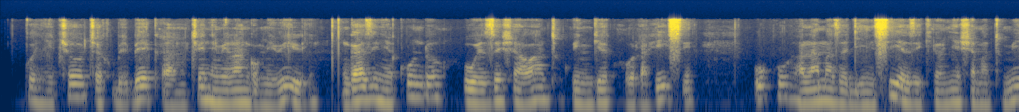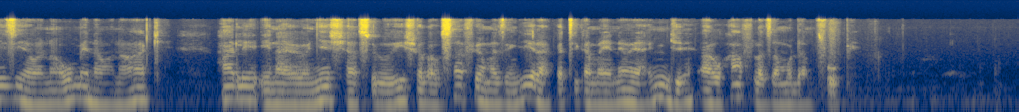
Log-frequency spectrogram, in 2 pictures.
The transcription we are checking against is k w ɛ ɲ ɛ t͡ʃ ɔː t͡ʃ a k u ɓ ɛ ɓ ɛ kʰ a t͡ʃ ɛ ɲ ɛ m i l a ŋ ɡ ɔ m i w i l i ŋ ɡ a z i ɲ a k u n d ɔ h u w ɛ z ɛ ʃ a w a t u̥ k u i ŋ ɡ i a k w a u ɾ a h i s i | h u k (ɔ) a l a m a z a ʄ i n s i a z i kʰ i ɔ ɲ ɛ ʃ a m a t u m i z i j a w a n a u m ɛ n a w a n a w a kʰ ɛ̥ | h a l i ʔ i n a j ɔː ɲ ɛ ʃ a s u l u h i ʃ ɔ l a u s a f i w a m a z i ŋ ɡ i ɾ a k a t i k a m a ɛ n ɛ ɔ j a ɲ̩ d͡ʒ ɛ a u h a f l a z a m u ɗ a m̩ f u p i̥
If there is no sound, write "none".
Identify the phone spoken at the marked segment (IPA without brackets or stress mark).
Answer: u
